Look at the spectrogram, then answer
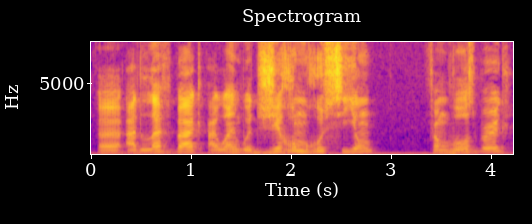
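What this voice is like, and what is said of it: Put-on French accent on a name. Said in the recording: “I don't know why I did it with a French accent.”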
